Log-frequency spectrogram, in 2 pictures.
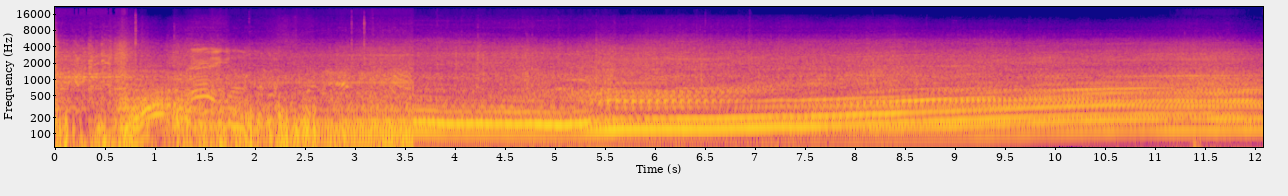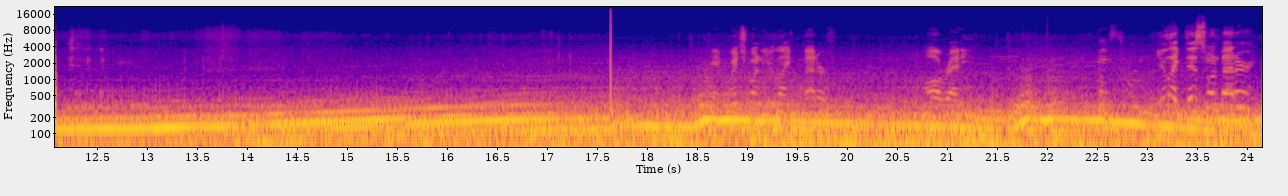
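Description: A Lamborghini engine cranks and fires up under a child's seat, then settles into a loud, steady rumble with rising revs, close by, with people talking over it.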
